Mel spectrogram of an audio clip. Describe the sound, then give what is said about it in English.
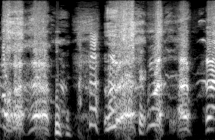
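A rapid string of loud, raspy coughs, around six harsh bursts in close succession, prominent with nothing else in the background. “And selling like four of them in your face while you're getting fucking coughed on.”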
